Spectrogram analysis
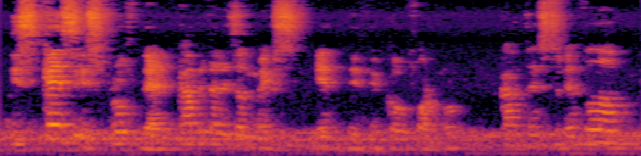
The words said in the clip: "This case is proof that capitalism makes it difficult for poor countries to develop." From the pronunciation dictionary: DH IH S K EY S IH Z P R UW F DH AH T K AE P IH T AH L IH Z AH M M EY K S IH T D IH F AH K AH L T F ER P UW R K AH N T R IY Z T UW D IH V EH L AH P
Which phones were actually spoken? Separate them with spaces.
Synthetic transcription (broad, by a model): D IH S K EY S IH S P R UW F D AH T K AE P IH T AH L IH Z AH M M EY K S IH T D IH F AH K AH L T F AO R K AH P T IY S T UW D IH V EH L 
